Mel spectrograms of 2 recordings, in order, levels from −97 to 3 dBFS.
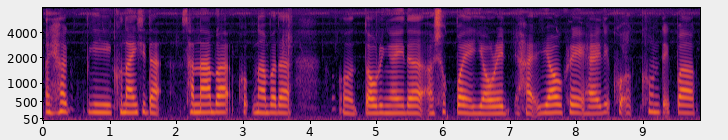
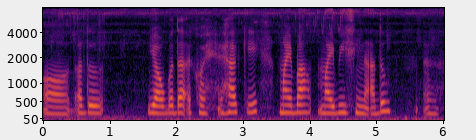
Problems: none marked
